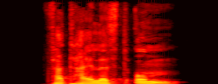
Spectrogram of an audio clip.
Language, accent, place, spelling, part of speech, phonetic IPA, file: German, Germany, Berlin, verteilest um, verb, [fɛɐ̯ˌtaɪ̯ləst ˈʊm], De-verteilest um.ogg
- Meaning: second-person singular subjunctive I of umverteilen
